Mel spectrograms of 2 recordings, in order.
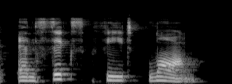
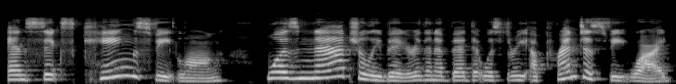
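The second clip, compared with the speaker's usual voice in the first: ordinary delivery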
